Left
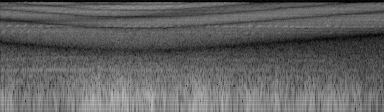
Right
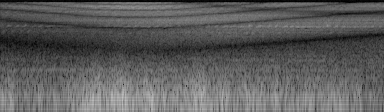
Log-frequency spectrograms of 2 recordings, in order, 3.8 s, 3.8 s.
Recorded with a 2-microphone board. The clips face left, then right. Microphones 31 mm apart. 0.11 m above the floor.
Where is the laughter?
No laughter in this recording.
